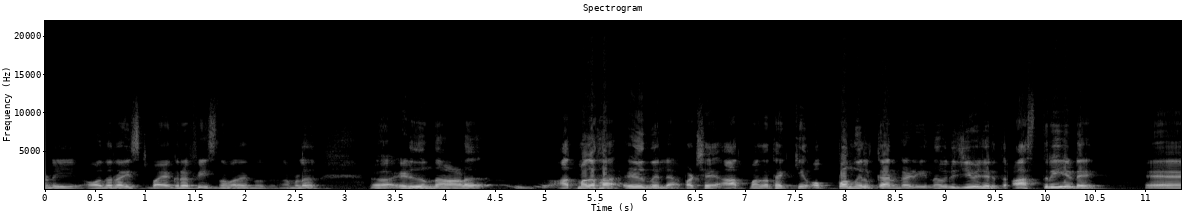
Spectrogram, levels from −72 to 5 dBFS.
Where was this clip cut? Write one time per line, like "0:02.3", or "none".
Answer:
0:09.6

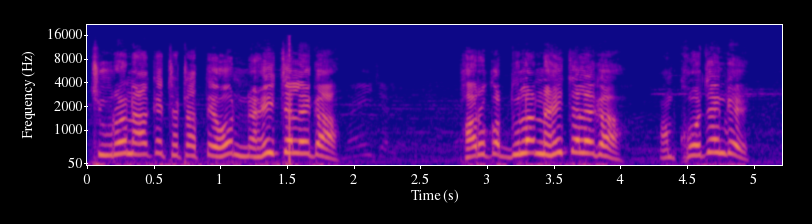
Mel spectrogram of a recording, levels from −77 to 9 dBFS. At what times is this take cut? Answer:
none

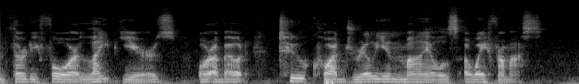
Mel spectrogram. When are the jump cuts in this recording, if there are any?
none

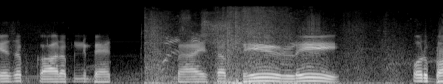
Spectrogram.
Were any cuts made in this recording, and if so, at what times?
0:01.1

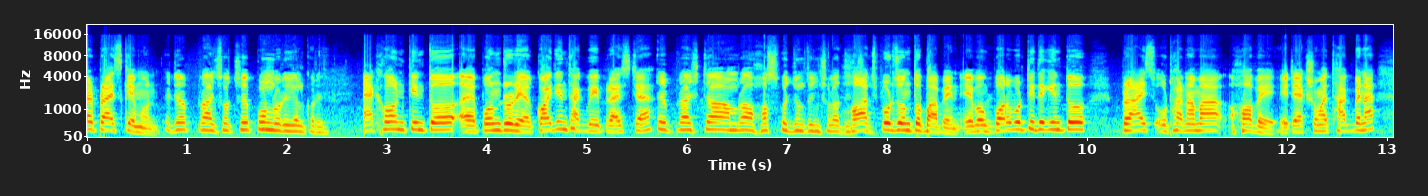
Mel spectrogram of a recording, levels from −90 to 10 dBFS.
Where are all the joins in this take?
none

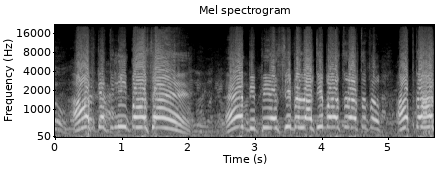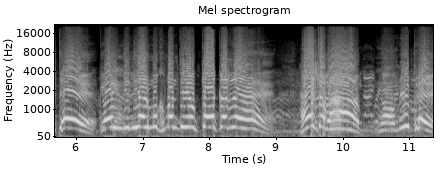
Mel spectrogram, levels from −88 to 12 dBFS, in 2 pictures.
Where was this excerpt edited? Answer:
0:06.3
0:10.4

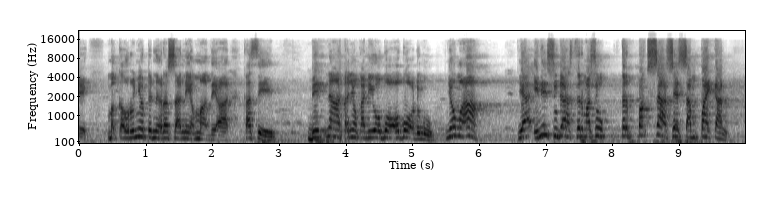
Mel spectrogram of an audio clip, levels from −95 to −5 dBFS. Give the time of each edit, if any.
none

